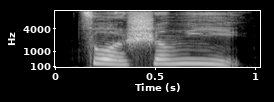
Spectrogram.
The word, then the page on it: 做生意: zuò shēng yì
